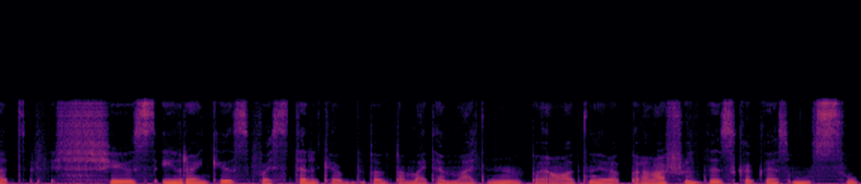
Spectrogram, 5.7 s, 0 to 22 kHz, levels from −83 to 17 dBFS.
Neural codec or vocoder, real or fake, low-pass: autoencoder, 22.05 kHz, a latent of 192 numbers a frame, VITS, trained on many speakers; fake; 9.9 kHz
